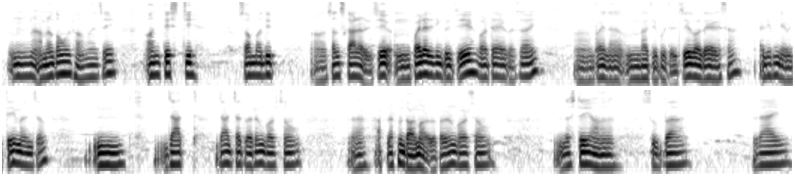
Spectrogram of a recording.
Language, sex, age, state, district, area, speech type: Nepali, male, 18-30, West Bengal, Kalimpong, rural, spontaneous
